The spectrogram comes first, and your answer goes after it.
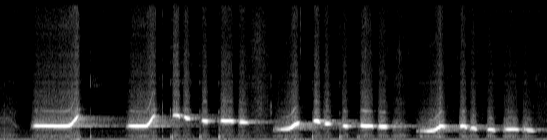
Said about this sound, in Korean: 오, 어, 어 휘파람 잘 부는 건 어떻게 알았을까요, 매니저님들이? 그러게요. 휘파람을 잘 부는 걸 어떻게 하셨을까요? 살짝 해보시겠어요? 휘파람? 휘파람이니까 휘파람을 하고 있어.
